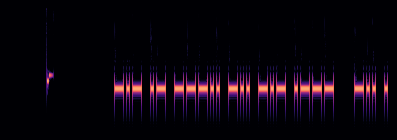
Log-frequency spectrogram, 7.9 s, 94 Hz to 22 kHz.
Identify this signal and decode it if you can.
Morse code, heard as a keyed tone, about 20 wpm, 700 Hz. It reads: KA8DKJ DE
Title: USA Callsign DE Callsign - 6 Characters - 20wpm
